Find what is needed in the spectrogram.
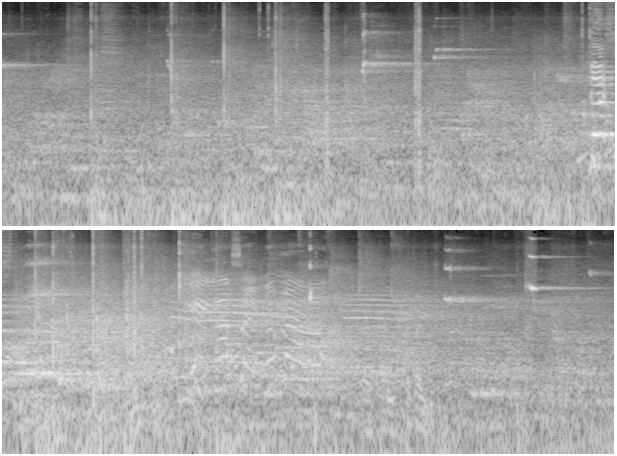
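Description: A basketball bounced a few times on a hardwood court around a free throw, then several people's voices overlapping in the hall from about six seconds in.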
